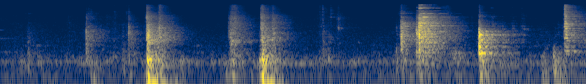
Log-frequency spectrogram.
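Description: Kitchen handling sounds: a run of separate knocks and thuds, about seven in all, some with a dull low thump, and a longer clatter about four seconds in.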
